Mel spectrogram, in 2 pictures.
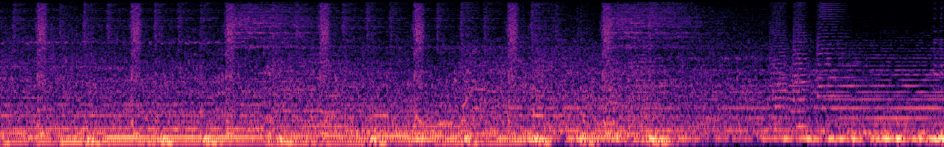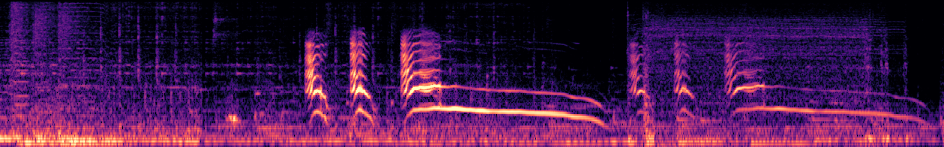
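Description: Cartoon background music, then from about eight seconds in a cartoon wolf cub's yelps and two long howls falling in pitch.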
